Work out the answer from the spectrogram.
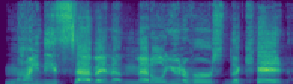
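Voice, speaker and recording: A man streaming live as he sorts through a collection, calling out names with bursts of excitement and then dropping into quiet muttered asides. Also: high-pitched, slow. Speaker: sports card streamer opening a collection. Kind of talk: live-stream commentary while sorting cards.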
